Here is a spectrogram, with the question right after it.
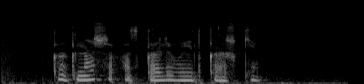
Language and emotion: Russian, sad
